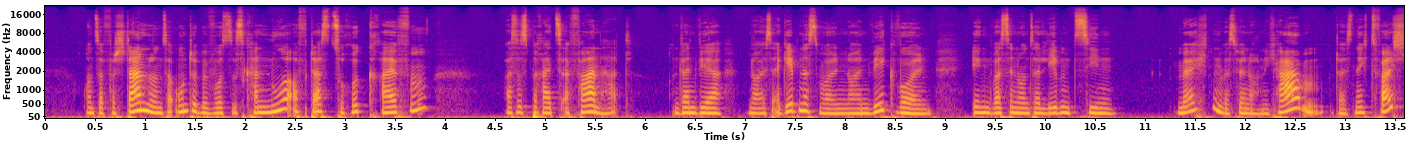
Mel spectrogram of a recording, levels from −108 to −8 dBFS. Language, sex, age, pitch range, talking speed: German, female, 20-39, 175-220 Hz, 170 wpm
